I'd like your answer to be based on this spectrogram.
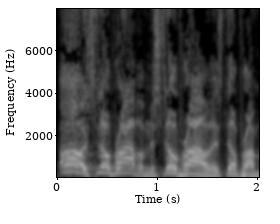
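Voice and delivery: put-on high scream, as hard as possible. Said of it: "But he's screaming at the top of his lungs".

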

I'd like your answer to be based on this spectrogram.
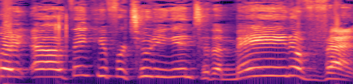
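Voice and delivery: loud, high, mock condescending announcer voice.

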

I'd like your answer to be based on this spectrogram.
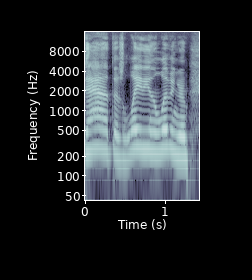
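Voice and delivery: high-pitched screaming. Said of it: "And so I screamed".

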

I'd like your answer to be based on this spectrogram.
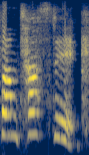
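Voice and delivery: very high, shrill shouted call. Retelling what initiates had to shout around the village: imitating a cult member shouting. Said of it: "shouting things like".

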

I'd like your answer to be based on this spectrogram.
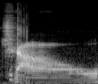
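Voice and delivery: put-on drawling voice. Saying goodbye after being asked for a Troy Baker voice. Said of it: "Now to say it in Troy Baker's voice".

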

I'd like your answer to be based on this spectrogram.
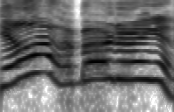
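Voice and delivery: mock panicked shout. Retelling a man's reaction on seeing the prank photos, imitating a panicked cry. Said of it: "He started seeing the photos and he panicked".

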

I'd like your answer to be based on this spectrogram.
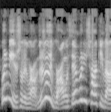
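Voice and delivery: indignant, offended, high, rushed, swooping protest. Recalling being asked if something was wrong with their son, retelling being offended. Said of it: "And I was all offended".

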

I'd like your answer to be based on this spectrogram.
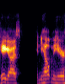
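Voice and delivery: ordinary talk

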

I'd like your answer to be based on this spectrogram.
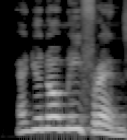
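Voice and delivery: put-on very heavy, thick, laid-on Russian accent. The speaker quotes a storyteller who included them in his story: heavy Russian accent. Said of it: "he said in his very heavy Russian accent".

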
